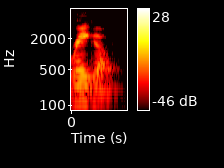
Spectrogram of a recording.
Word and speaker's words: Rego: vs code extension for Rago Rago is how you say for Rago here okay so I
